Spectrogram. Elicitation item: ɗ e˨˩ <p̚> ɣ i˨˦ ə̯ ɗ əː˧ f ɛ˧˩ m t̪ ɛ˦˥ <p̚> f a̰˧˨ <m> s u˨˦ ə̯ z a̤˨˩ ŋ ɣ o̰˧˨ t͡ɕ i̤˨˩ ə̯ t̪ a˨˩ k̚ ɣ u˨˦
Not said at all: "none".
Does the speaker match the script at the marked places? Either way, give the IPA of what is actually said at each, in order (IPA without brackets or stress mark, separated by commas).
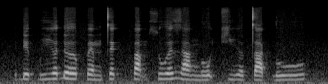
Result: p̚, k̚, m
